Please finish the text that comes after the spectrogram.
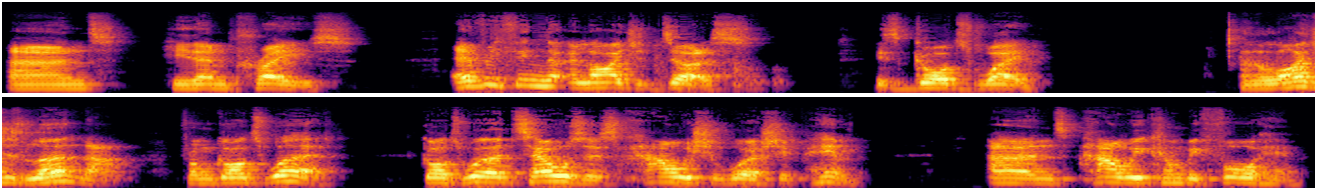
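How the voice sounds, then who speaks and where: A man in his thirties delivers an earnest sermon into a desk webcam from a room at home. His voice sits a little high, and he lifts into excited emphasis when he reaches key points. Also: measured pace. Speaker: preacher.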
